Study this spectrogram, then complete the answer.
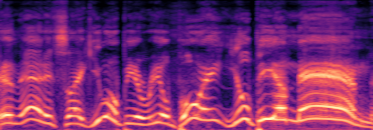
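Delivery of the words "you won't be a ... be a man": cheerful, high, put-on voice with man stretched out. Voicing a talking character who advises taking edibles: positive upbeat character voice. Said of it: "That's the voice I did".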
